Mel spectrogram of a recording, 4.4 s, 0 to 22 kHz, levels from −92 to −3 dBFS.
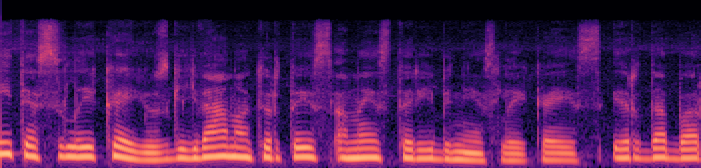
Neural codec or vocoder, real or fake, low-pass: none; real; 14.4 kHz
